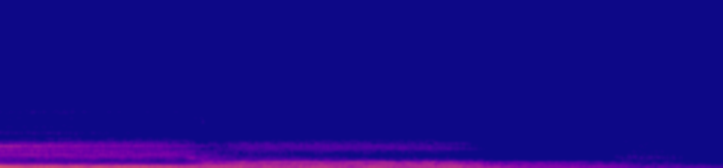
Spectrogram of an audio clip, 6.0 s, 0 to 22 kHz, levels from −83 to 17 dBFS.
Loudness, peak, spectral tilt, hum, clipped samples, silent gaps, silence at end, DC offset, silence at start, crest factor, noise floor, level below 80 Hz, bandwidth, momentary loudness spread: -40 LUFS; -24 dBFS; -8 dB/octave; none; under 0.1%; none; 0.35 s; under 0.1%; 0 s; 16 dB; -67 dBFS; -74 dBFS; 7.8 kHz; 21 LU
